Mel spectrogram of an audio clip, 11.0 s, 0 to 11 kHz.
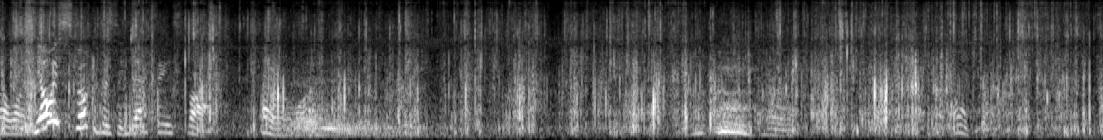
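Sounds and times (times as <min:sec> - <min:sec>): footsteps crunching on a trail: 0:00.0 - 0:11.0.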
